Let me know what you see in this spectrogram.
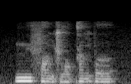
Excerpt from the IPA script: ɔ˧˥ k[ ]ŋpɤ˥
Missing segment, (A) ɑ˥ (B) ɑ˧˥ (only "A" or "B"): A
